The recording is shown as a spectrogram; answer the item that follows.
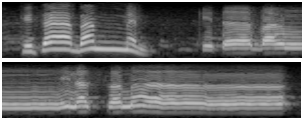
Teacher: التنوين اللي بعده ميم إدغام كامل بغنة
